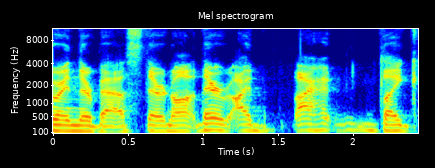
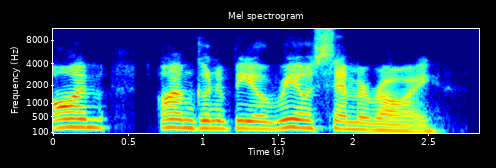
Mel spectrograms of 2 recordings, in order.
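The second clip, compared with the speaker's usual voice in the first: put-on slow, high-pitched New Zealand child accent; 6 semitones higher than usual. Retelling a scene with child actors from New Zealand, Antonio impression, New Zealand accent. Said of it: "in a fucking New Zealand accent".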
